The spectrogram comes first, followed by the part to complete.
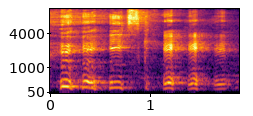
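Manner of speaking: cracking up mid-sentence; laughing. Real, not acted. Retelling the scared pig, bursting into loud laughter. Laughing at her own story.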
